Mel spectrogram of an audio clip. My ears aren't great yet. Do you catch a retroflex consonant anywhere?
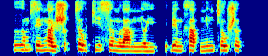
yes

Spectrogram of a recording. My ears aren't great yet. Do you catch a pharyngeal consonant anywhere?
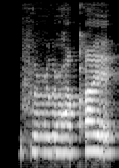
yes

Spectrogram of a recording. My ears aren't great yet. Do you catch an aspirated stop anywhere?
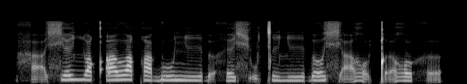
no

